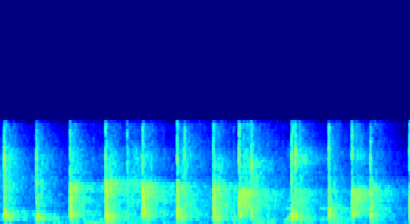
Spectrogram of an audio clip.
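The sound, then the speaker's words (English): An audience claps to cheer on a speaker: about a dozen crisp, bright claps at an even pace of roughly four per second, loud and alone with no talking over them. “Come on, y'all clap for it.”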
